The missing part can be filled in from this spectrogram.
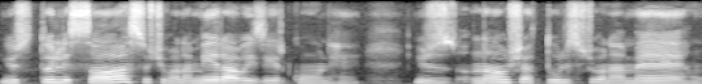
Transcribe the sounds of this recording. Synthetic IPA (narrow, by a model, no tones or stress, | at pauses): just̪ulisaːsut͡ʃʰʋɐnameːɾaβiziɾkoːnɦɛ | jusnaũʃat̪ulʲsu̥t͡ʃʰwɐnamɛ̃ɦũ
